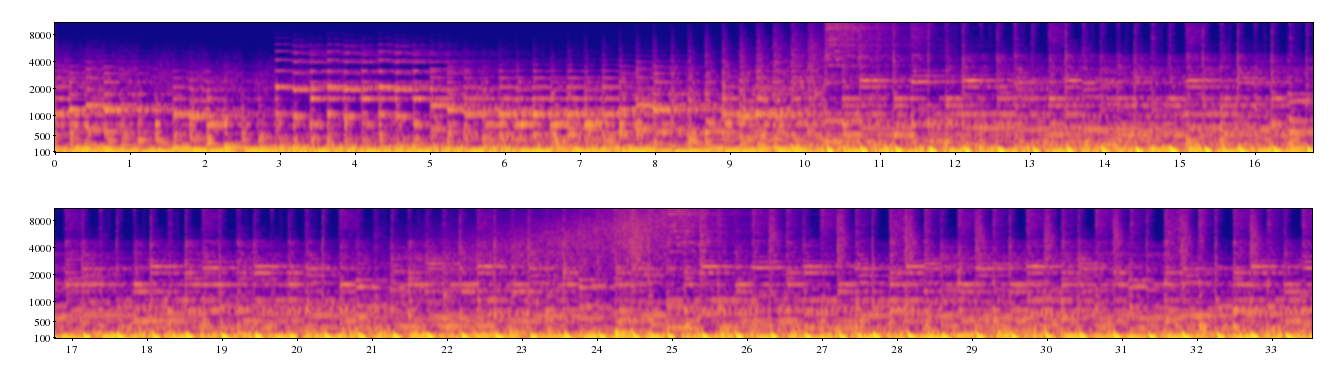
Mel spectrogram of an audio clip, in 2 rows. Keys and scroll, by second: 12.3 ctrl+BackSpace.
